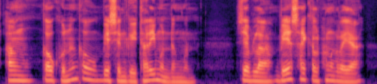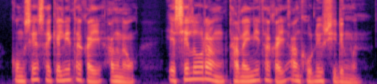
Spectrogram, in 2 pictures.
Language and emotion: Bodo, sad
